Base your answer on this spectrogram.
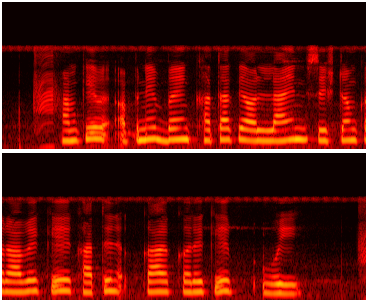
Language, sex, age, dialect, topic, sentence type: Bhojpuri, female, 31-35, Western, banking, question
